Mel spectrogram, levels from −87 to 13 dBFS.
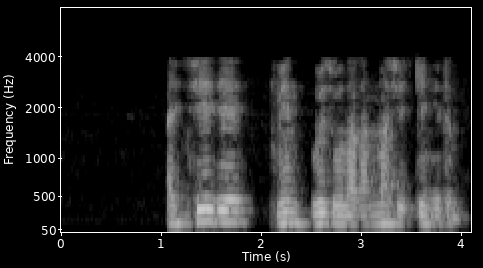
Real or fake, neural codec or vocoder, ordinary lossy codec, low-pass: real; none; AAC, 16 kbps; 7.2 kHz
